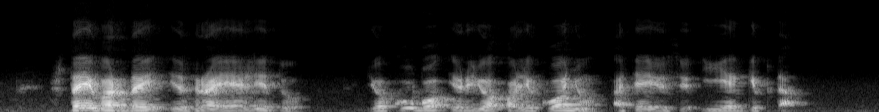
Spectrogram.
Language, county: Lithuanian, Panevėžys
